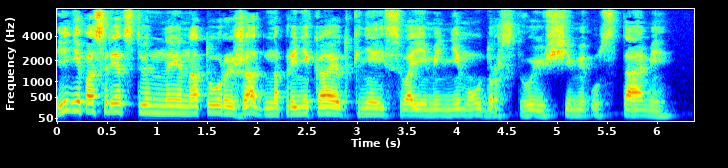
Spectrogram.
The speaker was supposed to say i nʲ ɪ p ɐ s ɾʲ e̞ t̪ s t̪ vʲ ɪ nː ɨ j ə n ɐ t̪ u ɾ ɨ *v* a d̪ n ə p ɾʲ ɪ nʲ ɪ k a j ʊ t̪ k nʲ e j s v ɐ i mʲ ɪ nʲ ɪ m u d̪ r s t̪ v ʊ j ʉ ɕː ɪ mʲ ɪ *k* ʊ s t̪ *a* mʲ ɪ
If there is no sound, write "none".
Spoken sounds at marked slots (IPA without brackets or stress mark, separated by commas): ʐ, ʔ, a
